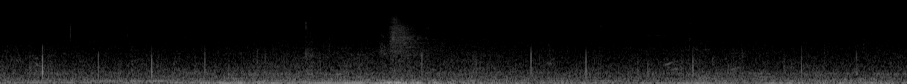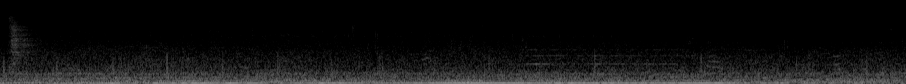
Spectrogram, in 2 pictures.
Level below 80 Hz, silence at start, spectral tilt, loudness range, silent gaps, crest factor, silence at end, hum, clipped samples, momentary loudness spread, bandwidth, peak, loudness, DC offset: -42 dBFS; 0 s; -7 dB/octave; 4 LU; none; 18 dB; 0 s; none; under 0.1%; 6 LU; 12 kHz; -22 dBFS; -43 LUFS; under 0.1%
